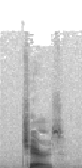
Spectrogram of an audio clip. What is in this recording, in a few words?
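"chairs", US English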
